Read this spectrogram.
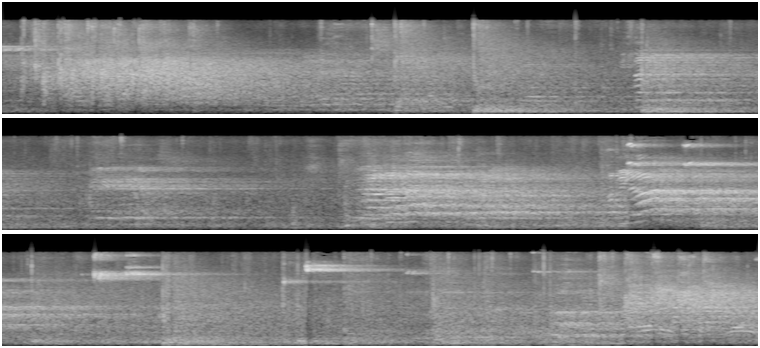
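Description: Sneakers squeak sharply on a wooden court in a large echoing hall.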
